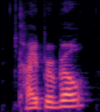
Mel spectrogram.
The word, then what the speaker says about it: Kuiper Belt: I think it's called Kuiper Belt. I don't know how it's pronounced. Kuiper Belt. There we go.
